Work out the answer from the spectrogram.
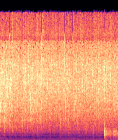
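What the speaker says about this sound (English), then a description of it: "now I'm going to add in my onions" Onions hit hot olive oil in a pot where oxtail has browned for a Cuban-style stew, giving a loud, steady sizzle with a brief clatter of stirring near the end.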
